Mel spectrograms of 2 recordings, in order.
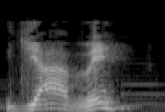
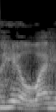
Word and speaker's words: Yahvé: J-W-H-W. Y se pronuncia científicamente Yahvé. No Jehová, Jehová está mal pronunciado.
